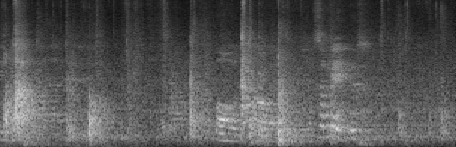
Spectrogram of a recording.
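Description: Several sharp knocks of a cricket ball striking bat and netting in a large indoor practice hall, with people talking between them.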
